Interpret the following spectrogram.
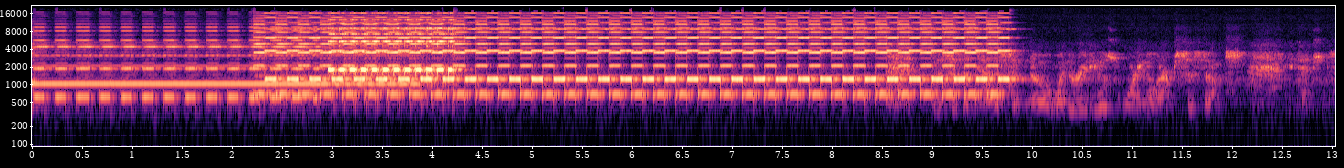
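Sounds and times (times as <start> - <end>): rapid electronic alarm beeping: 0.0 - 9.9
steady alert tone: 2.2 - 9.9.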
